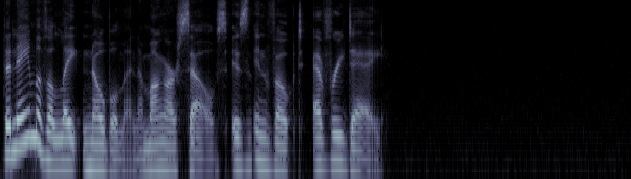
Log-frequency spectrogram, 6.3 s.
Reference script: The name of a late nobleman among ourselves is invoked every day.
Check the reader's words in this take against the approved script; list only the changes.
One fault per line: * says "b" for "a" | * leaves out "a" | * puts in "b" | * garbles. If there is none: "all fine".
all fine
